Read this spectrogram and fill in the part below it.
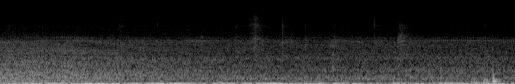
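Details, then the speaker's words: Iceco JP40Pro 40-litre 12V fridge on a Jackery, set to 39 degrees in Max eco mode from 73 degrees room temperature: low, even hum with soft rumble, no knocks or rattles. Compressor runs smooth and normal. "39 degrees currently in Max eco mode and let's go ahead and let it cool off so we can tear the compressor running but it's it sounds very smooth"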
